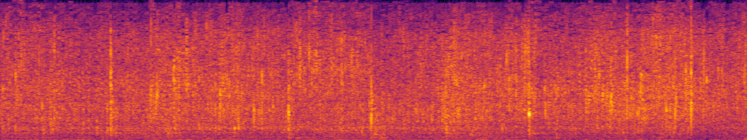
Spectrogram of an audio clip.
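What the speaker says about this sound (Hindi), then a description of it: "लंबा लंबा आलू एंड प्याज विद ग्रीन चिली, ये थोड़ा हल्दी और सॉल्ट के साथ फ्राई करके" Long-cut potato and onion with green chili, turmeric and salt fry in a pan, giving a steady, close sizzle with occasional crackles and soft stirring.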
